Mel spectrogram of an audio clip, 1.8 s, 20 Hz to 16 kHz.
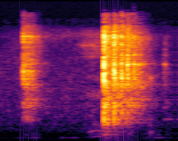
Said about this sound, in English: Steve, roll a 10-sided dice.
